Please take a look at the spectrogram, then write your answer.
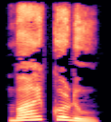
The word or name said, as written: ಬಾಯ್ಗೂಡು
